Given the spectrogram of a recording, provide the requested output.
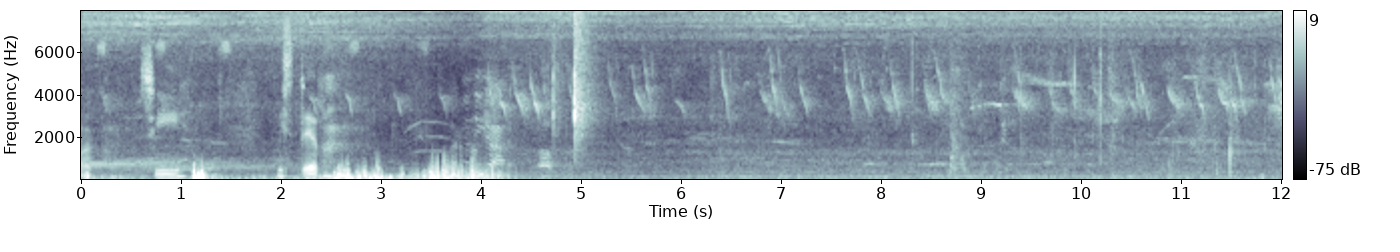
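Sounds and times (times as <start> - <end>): high-pitched buzz: 0.0 - 4.5
birds chirping: 0.0 - 12.0.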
